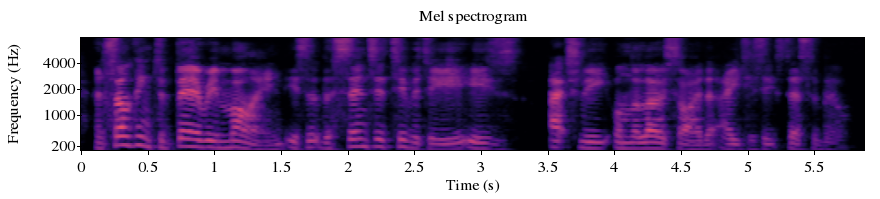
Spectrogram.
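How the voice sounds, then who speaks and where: A man gives an informal product review. His voice sits a little higher than average for a man. He speaks with enthusiasm and clear emphasis, like a dealer presenting his wares.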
